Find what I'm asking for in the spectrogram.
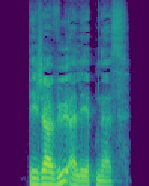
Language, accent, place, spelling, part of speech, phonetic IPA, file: German, Germany, Berlin, Déjà-vu-Erlebnis, noun, [deʒaˈvyːʔɛɐ̯ˌleːpnɪs], De-Déjà-vu-Erlebnis.ogg
- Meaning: déjà vu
